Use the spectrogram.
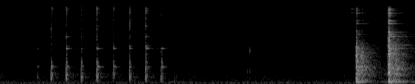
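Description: A utensil stirring liquid pancake batter ingredients in a bowl: about eight quick, evenly spaced clinks, a pause, then two louder clattering knocks close by.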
